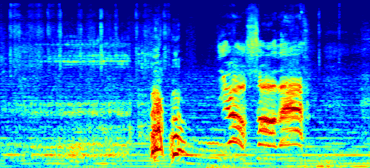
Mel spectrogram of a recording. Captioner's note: Buck growling; barks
